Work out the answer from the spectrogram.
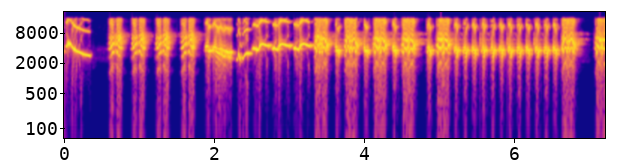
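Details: Loud, varied Icterine warbler song, noted for mimicry of other wild birds: whistled slurs and squeaky notes give way to a rapid stuttering series of dry clicks and buzzes, continuous and high-pitched.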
